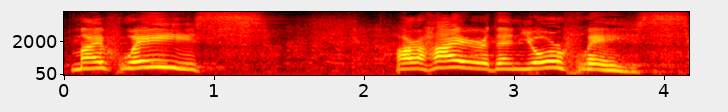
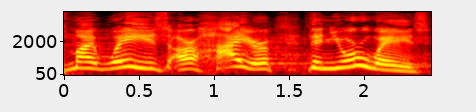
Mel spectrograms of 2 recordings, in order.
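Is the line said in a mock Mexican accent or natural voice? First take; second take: mock accent; natural. First: It is said in an exaggerated mock Mexican accent. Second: It is read in the speaker's own natural voice.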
